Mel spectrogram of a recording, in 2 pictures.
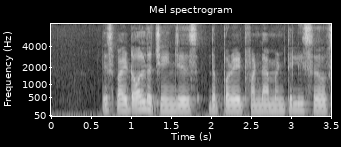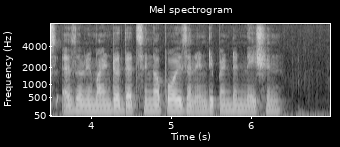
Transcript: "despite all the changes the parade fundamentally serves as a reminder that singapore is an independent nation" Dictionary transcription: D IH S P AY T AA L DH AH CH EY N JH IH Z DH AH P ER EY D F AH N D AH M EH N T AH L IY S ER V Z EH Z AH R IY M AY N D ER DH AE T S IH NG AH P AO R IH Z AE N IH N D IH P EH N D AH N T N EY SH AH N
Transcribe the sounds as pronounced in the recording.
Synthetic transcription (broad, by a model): D IH S P AY T AA L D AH CH EY N JH IH Z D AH P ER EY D F AH N D AH M EH N T AH L IY S ER V Z EH Z AH R IY M AY N D ER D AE T S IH NG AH P AO R IH Z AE N IH N D IH P EH N D AH N T N EY SH AH N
